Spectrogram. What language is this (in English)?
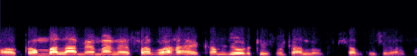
Hindi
